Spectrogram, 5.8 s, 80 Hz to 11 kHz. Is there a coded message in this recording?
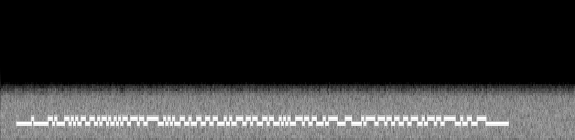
Yes: TTY/TDD text telephone tones (45.45 baud Baudot) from 0.2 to 5.1 s, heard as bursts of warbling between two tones, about 400 Hz shift, 1600 Hz centre, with phone line noise. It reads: GRIDS TYPICALLY COME IN TWO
